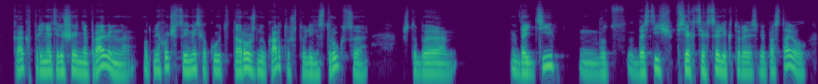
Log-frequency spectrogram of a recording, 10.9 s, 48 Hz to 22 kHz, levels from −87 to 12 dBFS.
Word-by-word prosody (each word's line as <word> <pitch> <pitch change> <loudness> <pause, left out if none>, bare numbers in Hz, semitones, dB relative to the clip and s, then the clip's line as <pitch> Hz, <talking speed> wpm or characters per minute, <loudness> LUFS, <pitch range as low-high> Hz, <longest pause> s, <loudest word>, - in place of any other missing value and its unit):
как 145 +1 -1
принять 125 -2 0
решение 125 -1 +2
правильно. 120 - +3
Вот 130 0 -7
мне 140 - 0
хочется 160 -2 0
иметь 140 +2 0
какую-то 135 +1 -3
дорожную 125 -2 +3
карту, 170 +6 +1
что 120 - -8
ли, 115 0 0
инструкцию, 115 - -2 0.4
чтобы 115 -1 -1 0.7
дойти, 135 +10 +1 0.2
вот 115 -2 -6 0.2
достичь 120 +2 -1
всех 140 -2 +4
тех 125 -4 0
целей, 135 -3 +4
которые 120 +1 -2
я - - -2
себе 120 +1 -5
поставил, 125 - 0
125 Hz, 135 wpm, -23 LUFS, 115-140 Hz, 0.7 s, всех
